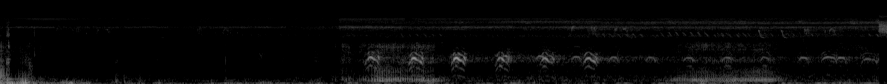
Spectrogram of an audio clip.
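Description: Crows cawing in quick runs of short calls from about three seconds in. Under them come two low snoring breaths about three seconds apart, a person snoring loudly in a nearby tent.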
